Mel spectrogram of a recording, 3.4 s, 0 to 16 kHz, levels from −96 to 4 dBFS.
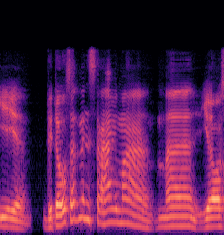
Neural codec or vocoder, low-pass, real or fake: codec, 16 kHz, 0.8 kbps, ZipCodec; 7.2 kHz; fake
